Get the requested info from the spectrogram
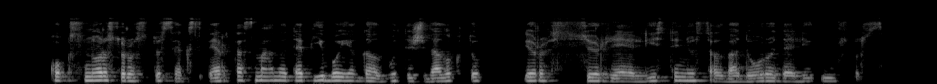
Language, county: Lithuanian, Panevėžys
